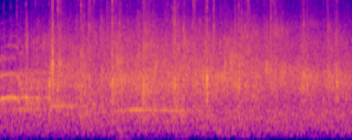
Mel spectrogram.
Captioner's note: applause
